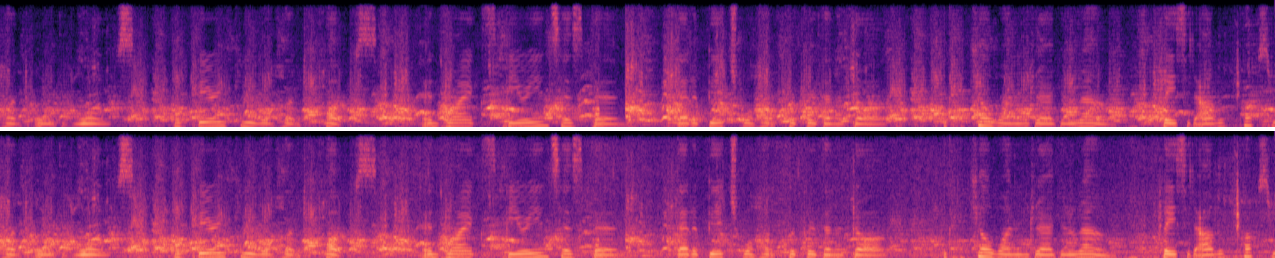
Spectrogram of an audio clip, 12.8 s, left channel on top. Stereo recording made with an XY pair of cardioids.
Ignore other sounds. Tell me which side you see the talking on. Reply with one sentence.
In this clip you hear the talking on the right.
